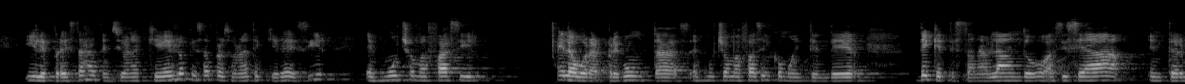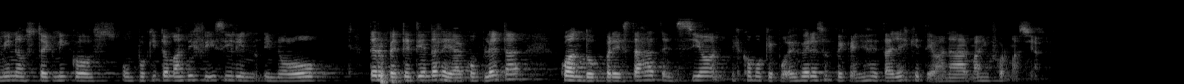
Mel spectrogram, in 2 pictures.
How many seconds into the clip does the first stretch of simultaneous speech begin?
none

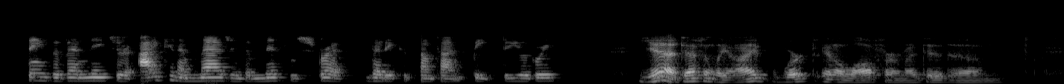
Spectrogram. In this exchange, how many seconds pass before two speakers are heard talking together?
none

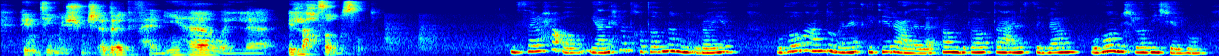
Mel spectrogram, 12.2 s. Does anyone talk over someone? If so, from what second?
none

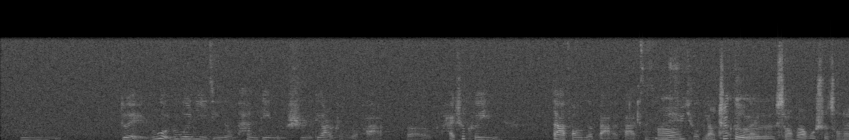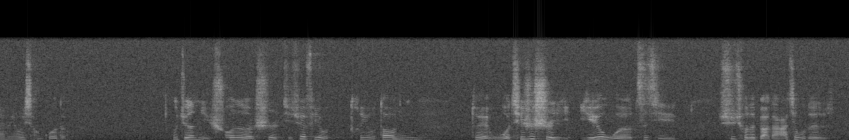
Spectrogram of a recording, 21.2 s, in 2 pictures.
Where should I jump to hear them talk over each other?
8.2 s

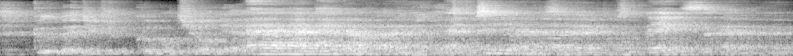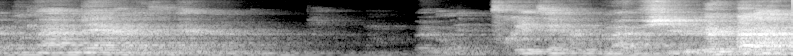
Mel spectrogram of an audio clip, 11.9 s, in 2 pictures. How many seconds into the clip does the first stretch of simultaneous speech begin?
1.8 s

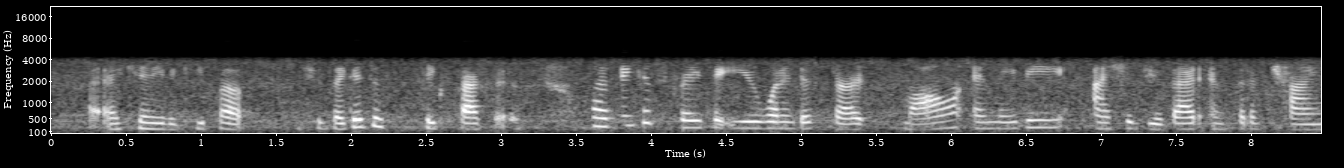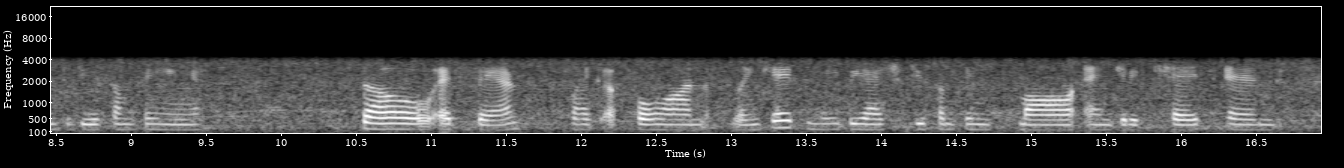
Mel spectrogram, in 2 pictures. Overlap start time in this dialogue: none

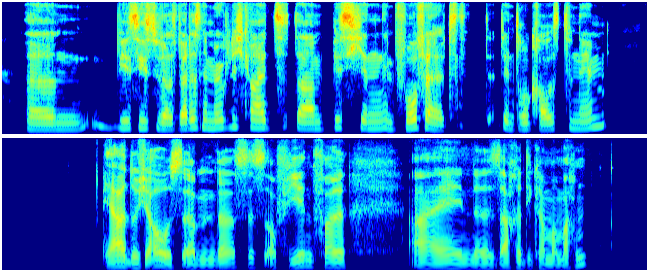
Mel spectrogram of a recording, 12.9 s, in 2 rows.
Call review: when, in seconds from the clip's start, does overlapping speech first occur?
none

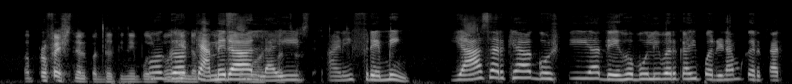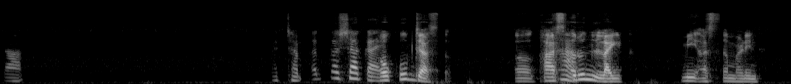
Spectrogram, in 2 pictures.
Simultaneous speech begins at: 1.5 s

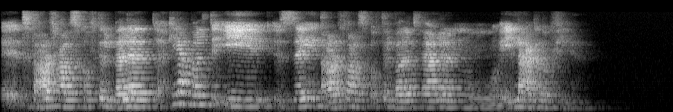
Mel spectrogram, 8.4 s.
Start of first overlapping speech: none

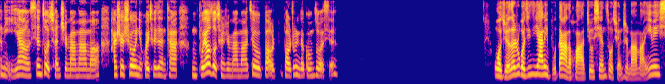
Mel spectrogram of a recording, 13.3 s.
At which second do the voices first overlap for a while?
none

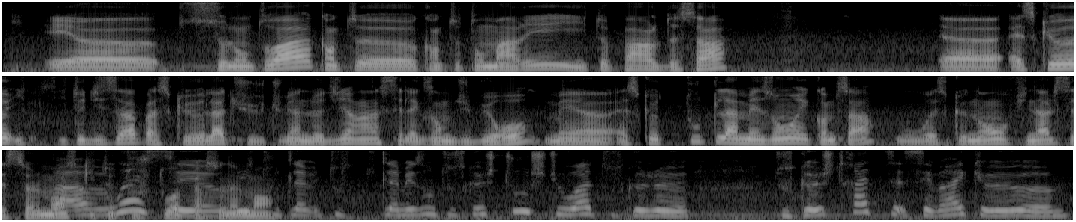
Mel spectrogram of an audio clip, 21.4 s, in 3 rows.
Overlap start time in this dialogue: 14.6 s

